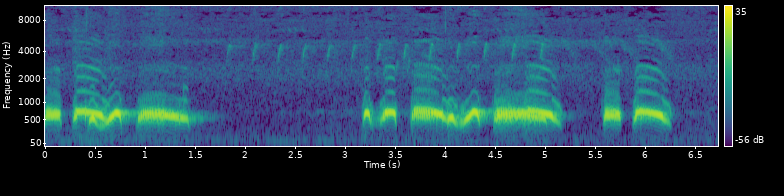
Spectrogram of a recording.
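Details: Baby dove with its mother: wavering, reedy mid-pitched calls with slurred up-and-down bends, a dense burst in the first second and a half, then a longer run and a short final note after a pause.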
